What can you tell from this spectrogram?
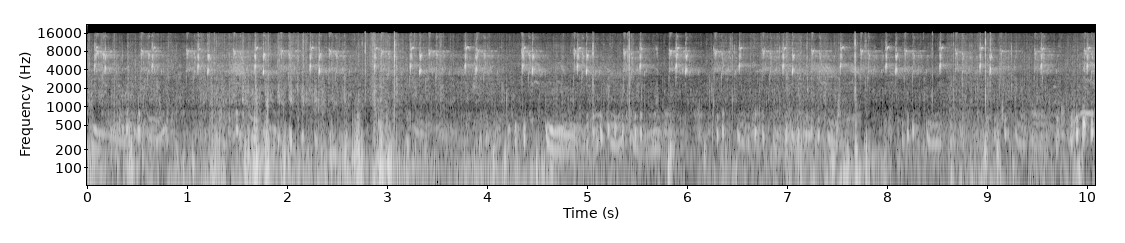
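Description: A feeding flock of rock pigeons cooing over and over, with steady high-pitched chirping from other birds and occasional wing flutters.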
